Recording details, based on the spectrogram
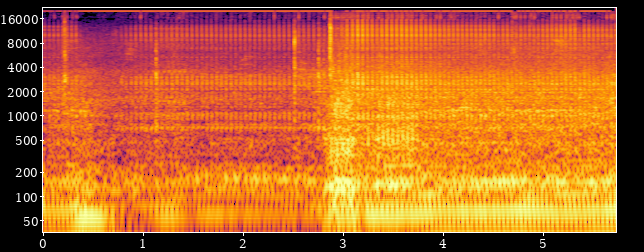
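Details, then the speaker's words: Carbureted engine at idle with the A/C switched on and the compressor-clutch delay box in place: a steady low idle that bumps up as the compressor engages and holds without stumbling or stalling. Owner complaint was stalling with A/C on. "จะนิ่งเลยนะครับจะไม่มีดับล้ะนะครับ"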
